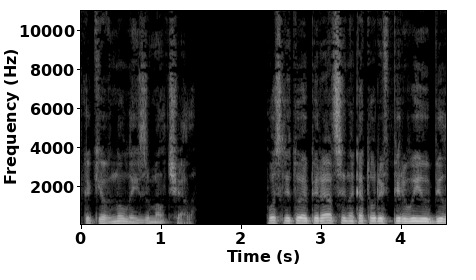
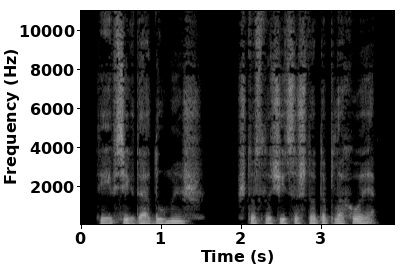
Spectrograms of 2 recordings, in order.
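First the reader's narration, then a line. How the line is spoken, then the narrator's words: Quiet speech. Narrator (Russian): тихо проговорила Мила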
